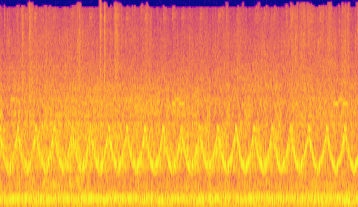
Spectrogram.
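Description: Ambulance siren in a fast yelp, its pitch sweeping up and down about four times a second, over a steady low engine rumble.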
